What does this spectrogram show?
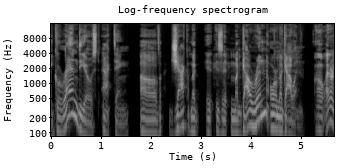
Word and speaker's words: MacGowran: I'm tempted to just say MacGowan, but there's an R in there. I think on the commentary, I think Friedkin says MacGowran with.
